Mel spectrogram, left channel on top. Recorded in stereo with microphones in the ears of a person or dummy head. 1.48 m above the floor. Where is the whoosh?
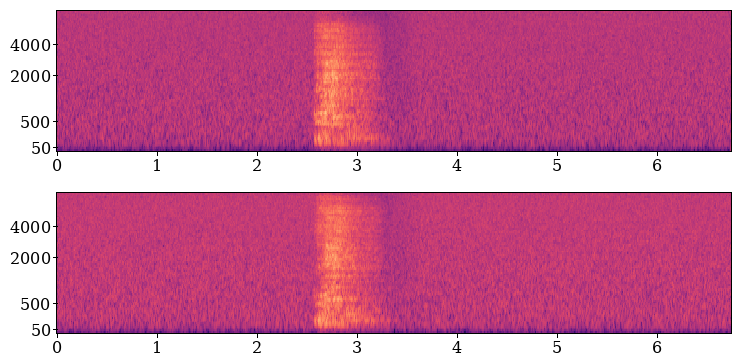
55° left (ahead or behind), 4 m.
